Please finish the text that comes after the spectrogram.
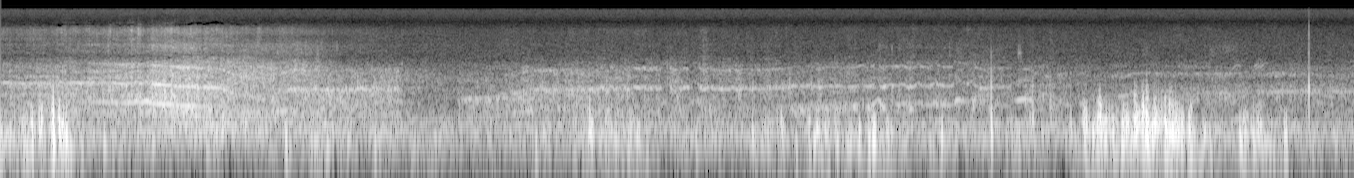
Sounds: speedboat, Vehicle, Water vehicle

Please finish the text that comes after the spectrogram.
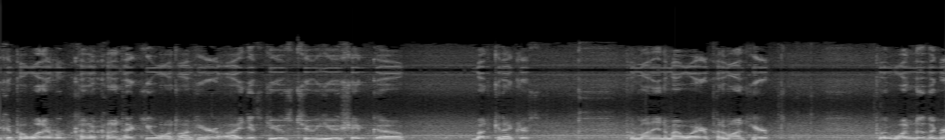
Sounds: Mechanical fan

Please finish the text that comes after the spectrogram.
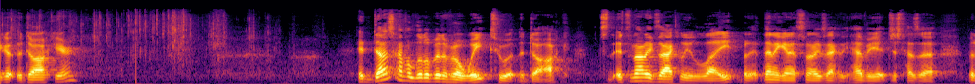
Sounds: Speech

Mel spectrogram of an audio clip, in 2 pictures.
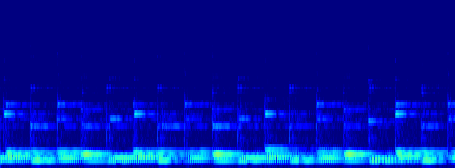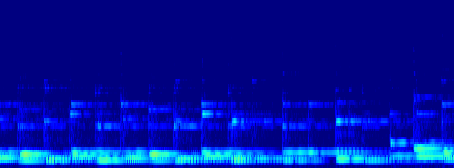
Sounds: Musical instrument, Music, Marimba, Vibraphone, playing marimba, Percussion

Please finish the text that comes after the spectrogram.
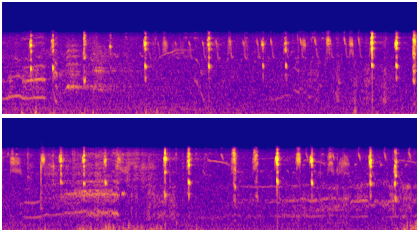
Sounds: rooster, Fowl, Bird

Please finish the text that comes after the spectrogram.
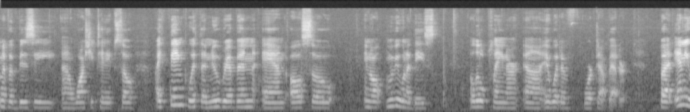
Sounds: Speech

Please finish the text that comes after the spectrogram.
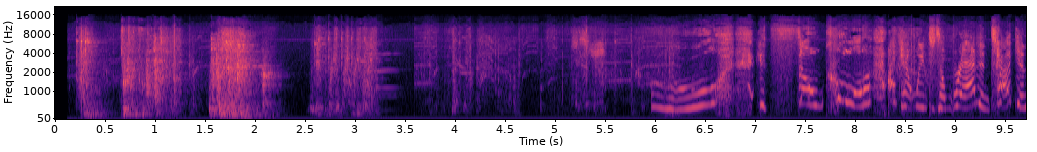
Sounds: Speech

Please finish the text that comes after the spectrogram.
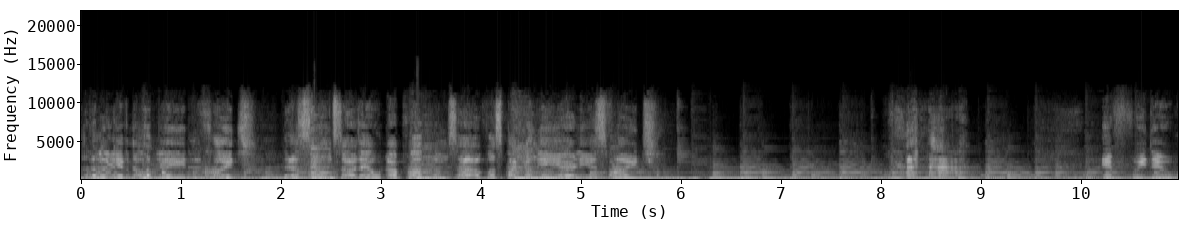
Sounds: Music

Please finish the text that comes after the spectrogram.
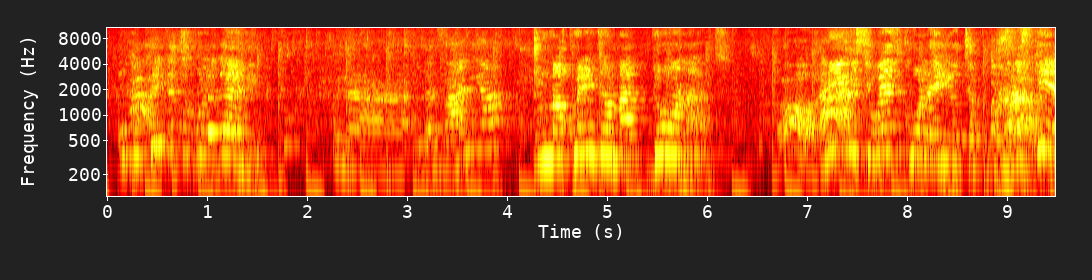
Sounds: Music, Background music, Speech

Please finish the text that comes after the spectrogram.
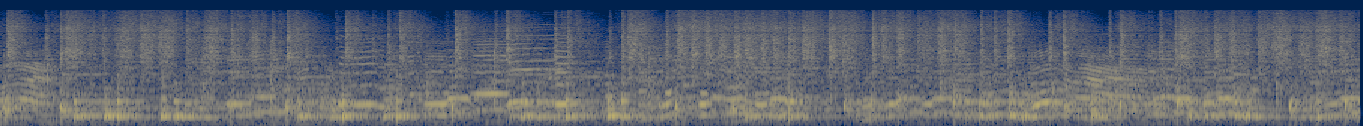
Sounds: Music, Traditional music

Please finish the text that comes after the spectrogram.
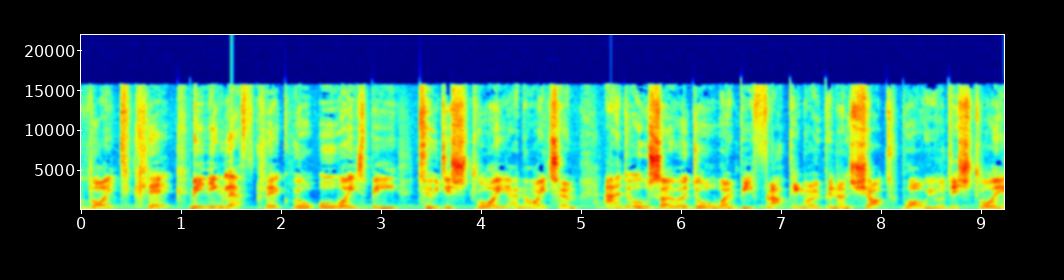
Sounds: inside a small room, Speech, Music

